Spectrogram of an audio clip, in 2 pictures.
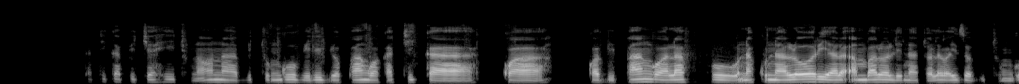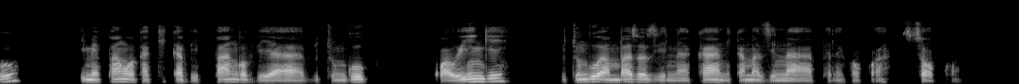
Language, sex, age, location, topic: Swahili, male, 25-35, Nakuru, finance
